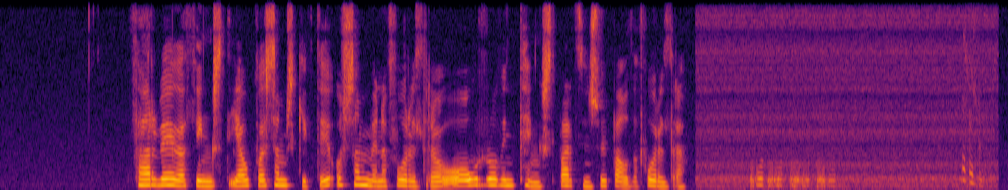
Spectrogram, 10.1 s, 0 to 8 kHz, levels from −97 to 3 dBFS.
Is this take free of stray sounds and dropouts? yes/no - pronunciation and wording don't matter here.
no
